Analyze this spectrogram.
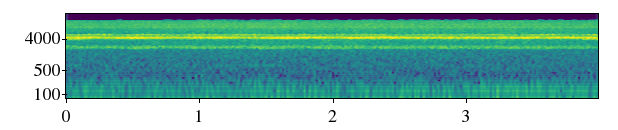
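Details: Continuous high, even trilling from New England summertime crickets, a constant two-band insect drone with no breaks, over a faint low hum.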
